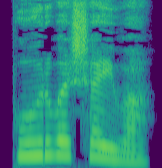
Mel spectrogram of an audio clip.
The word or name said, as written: ಪೂರ್ವಶೈವ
